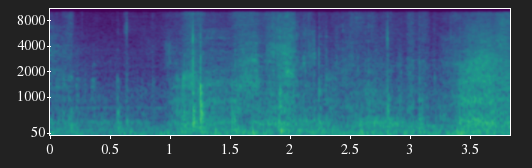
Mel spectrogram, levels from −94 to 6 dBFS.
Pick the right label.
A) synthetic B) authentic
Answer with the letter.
B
